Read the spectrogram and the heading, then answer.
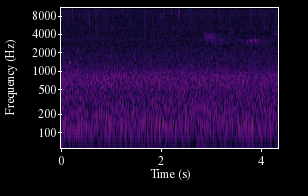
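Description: A steady, full rush of falling water roars continuously with no pauses, a dense hiss of a waterfall pouring onto rocks in a natural setting, with no voices present.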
